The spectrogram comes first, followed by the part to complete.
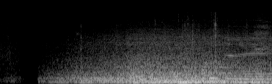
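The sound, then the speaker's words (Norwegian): A bulletproof car carrying Norway's ambassador to Palestine, Hans Jacob Frydenlund, drives on narrow rural roads in the West Bank, with a steady low rumble of engine and road noise that swells after a brief quiet start and holds loud and even. “Den skuddsikre bilen beveger seg på smale veier på landsbygda på Vestbredden.”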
